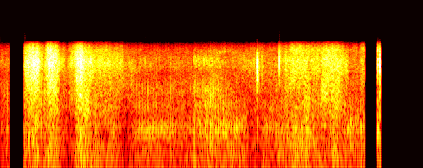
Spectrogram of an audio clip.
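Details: Purring from Morris the cat, loudest at the start with strong rasping pulses, then settling into a quieter, even hum before stopping abruptly near the end.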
